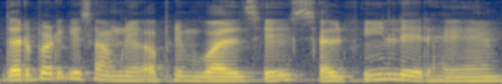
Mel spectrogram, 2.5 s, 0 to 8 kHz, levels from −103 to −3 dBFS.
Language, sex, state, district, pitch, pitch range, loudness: Hindi, male, Uttarakhand, Tehri Garhwal, 150 Hz, 140-170 Hz, -19 LUFS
